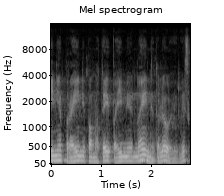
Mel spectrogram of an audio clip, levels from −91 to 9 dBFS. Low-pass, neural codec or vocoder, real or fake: 14.4 kHz; none; real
